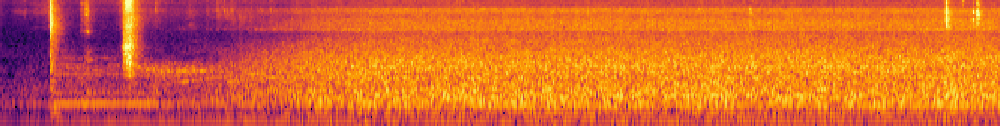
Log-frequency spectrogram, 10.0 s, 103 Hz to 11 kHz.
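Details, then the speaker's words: Fedders AirTemp 7.5K casement air conditioner, ex-kitchen unit, started on low fan drawing about 48 W, 0.39 A; switch clicks then soft steady fan rush, really quiet; normal running on low fan. "it's really quiet this was used in a kitchen so it's probably covered of cooking grease"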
